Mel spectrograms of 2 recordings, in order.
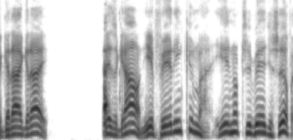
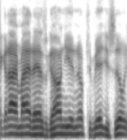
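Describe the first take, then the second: First: Lively mock Australian, a bit higher; Australian accent. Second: Imitating a typical Aussie greeting; Australian accent. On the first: Showing the accent he lost in Bosnia, Australian accent. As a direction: ham up the Aussie mate talk. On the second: Recalling his old Australian accent, Australian accent. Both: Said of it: "I used to sound like a typical".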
